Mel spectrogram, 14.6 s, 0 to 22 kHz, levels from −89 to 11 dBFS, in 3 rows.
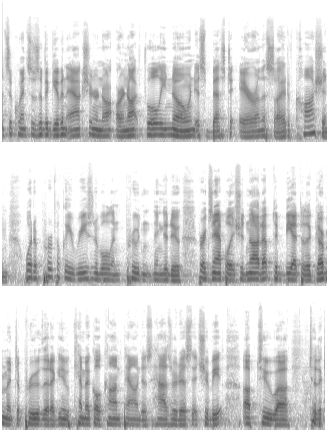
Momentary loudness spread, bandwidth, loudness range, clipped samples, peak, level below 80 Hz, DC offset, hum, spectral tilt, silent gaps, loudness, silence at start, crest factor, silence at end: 7 LU; 14 kHz; 4 LU; under 0.1%; -10 dBFS; -54 dBFS; under 0.1%; none; -6 dB/octave; none; -31 LUFS; 0 s; 20 dB; 0 s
